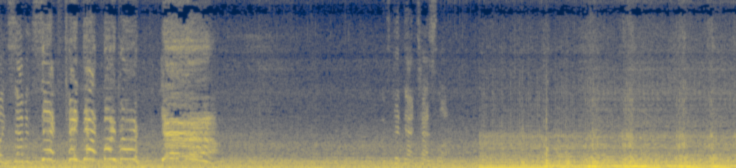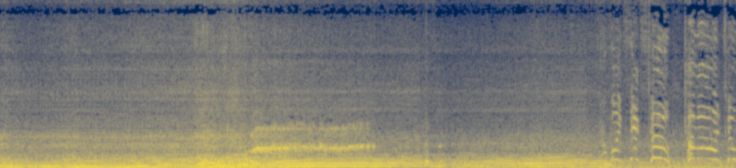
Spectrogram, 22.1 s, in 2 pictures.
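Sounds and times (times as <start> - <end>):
car engine revving: 7.1 - 20.4.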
